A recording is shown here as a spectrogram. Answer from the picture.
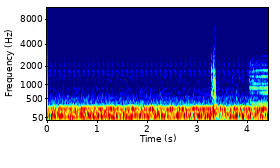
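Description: Steady, muffled low rumble of water heard through an underwater camera's microphone in a swimming pool, with one brief sharp click about three seconds in.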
